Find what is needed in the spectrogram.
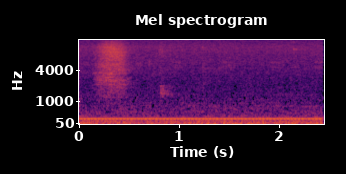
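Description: A steady low hum on one pitch over a low rumble and hiss, with a brief soft hiss just after the start.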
